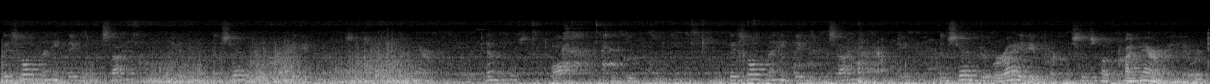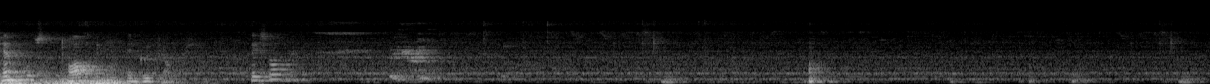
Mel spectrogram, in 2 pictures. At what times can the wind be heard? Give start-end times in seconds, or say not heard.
0.0-13.3.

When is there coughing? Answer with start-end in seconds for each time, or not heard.
5.4-6.2, 15.2-16.4.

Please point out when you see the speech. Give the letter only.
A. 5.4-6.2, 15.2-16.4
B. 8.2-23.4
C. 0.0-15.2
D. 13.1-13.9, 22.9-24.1
C.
